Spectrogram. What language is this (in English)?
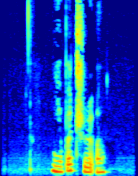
Adyghe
